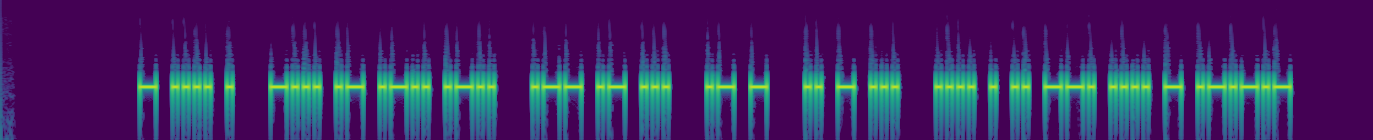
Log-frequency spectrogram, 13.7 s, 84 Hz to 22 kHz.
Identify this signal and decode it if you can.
Morse code, heard as a keyed tone, about 21 wpm, 700 Hz. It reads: THE BALL WAS AT ITS HEIGHT.
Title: Sentences from Top 1600 Words 22wpm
